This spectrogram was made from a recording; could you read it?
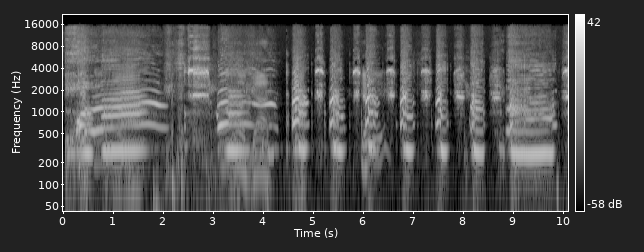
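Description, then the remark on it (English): A donkey in Spain brays loudly and at length, starting with drawn-out wavering honks, then breaking into a rapid, rhythmic run of rasping hee-haw pulses before a final long, strained cry. “Sounds like the donkey missed him.”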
